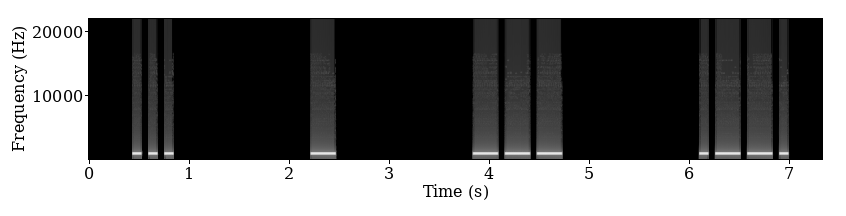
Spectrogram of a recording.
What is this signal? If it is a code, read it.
Morse code, heard as a keyed tone, about 15 wpm, spaced as for 5 wpm, 1000 Hz. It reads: STOP
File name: qotdfiles / 5wpm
